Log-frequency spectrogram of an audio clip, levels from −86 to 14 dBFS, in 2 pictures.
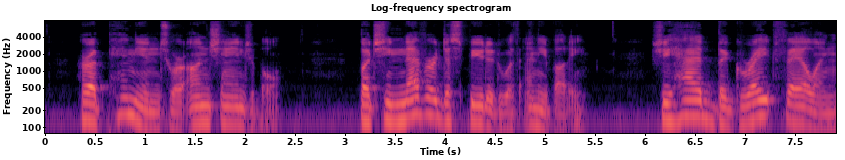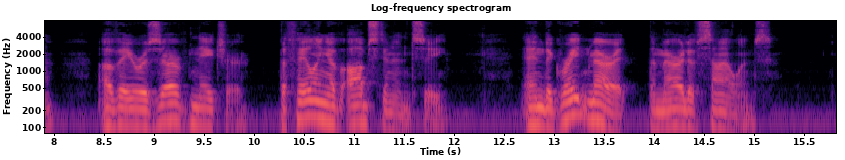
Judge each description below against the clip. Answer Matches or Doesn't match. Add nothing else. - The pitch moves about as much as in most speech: Doesn't match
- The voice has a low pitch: Matches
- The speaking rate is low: Matches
